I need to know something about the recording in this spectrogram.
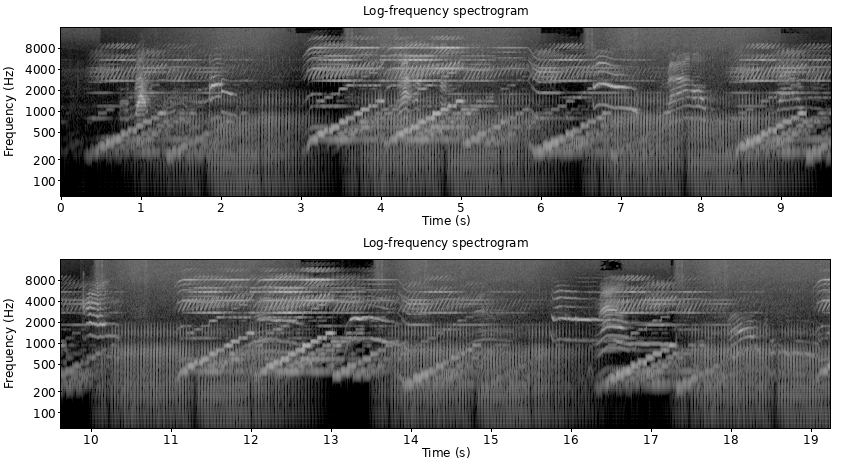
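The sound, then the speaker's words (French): A cat meows over and over in loud bursts, each cry sliding up and down in pitch, repeating in a steady rhythm for about twenty seconds with short gaps between. “Regarde Lola, ton chat est là.”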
